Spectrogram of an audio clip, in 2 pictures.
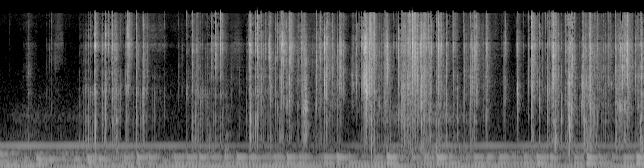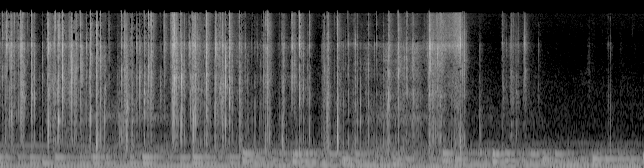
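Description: Foil wrapper of a Yu-Gi-Oh! booster pack being torn open and crinkled by hand: a dense run of crackles that starts about a second in and stops about a second before the end, over background music.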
